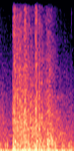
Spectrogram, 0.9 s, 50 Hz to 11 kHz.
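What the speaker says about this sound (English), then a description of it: "We got the good old explosive barrels. Sure to shoot those." Rapid gunfire hits explosive barrels in the video game Half-Life 2, a loud, dense burst of cracking shots packed close together over about a second.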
